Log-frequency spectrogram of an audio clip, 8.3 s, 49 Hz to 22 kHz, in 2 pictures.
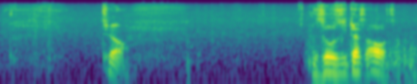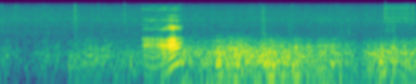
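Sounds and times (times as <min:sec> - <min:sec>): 
soft hiss of rain: 0:00.0 - 0:08.3
speech: 0:01.0 - 0:01.4, 0:03.1 - 0:04.4, 0:05.6 - 0:06.4
low rolling thunder during a thunderstorm: 0:03.6 - 0:08.3.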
